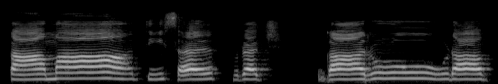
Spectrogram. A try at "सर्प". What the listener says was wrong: Sarpraj nahi, sarpa. नो, हर शब्द को अकारांत में कीजिए. सर्प, व्रज, वैराग्य, विवेक.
